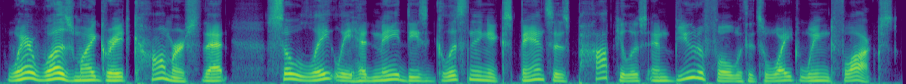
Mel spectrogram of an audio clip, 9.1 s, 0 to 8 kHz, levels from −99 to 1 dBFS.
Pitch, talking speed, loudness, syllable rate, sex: 140 Hz, 140 wpm, -19 LUFS, 4.4 syllables/s, male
